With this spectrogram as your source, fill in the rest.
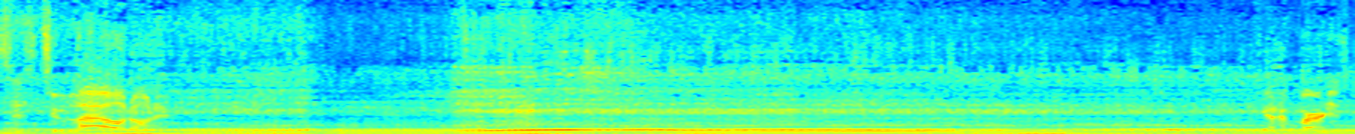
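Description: A drag racing car at a Houston Raceway Park street night revs loudly and repeatedly before launch, its engine note rising and falling steadily throughout, with people talking over it.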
